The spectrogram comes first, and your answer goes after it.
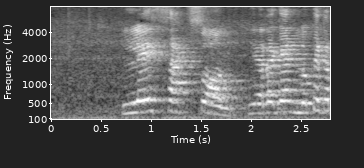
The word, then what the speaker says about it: les accents: That S is not pronounced.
